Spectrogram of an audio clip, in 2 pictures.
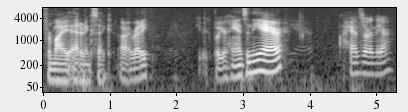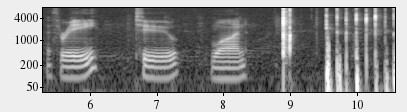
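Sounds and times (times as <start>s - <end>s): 
speech: 0.0s - 1.7s, 2.3s - 3.7s, 4.5s - 8.4s
small group clapping: 8.9s - 10.5s.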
